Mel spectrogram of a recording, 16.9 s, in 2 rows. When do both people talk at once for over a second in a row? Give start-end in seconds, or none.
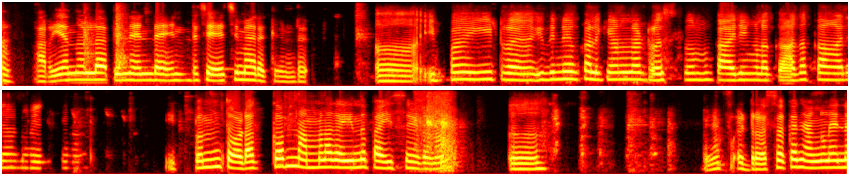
none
